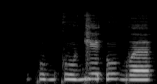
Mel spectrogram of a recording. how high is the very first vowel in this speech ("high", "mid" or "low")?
mid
